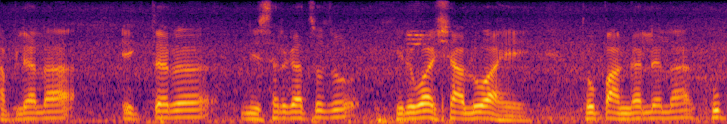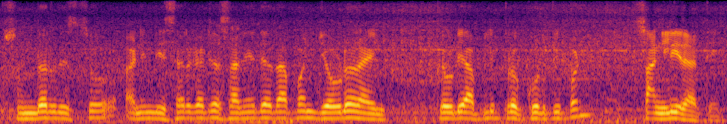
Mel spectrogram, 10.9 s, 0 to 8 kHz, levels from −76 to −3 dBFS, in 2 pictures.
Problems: constant background noise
